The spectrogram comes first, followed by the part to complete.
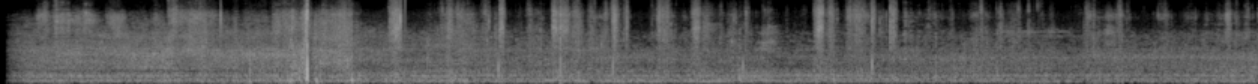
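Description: A steady low rumble with scattered clicks and knocks, one sharp knock about four seconds in being the loudest.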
